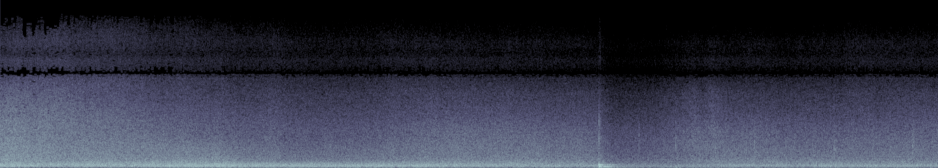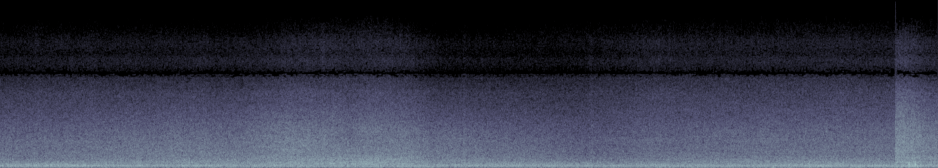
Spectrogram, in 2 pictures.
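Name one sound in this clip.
Wind blows steadily outdoors, rumbling across the open sea.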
